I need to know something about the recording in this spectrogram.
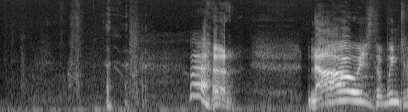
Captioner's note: chuckles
